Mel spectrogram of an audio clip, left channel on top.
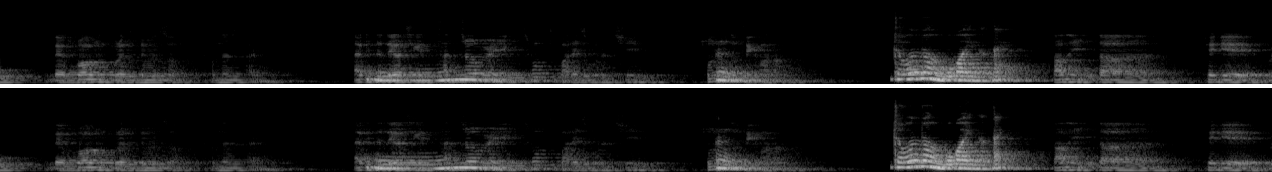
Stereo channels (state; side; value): normal; both; correlation 0.80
